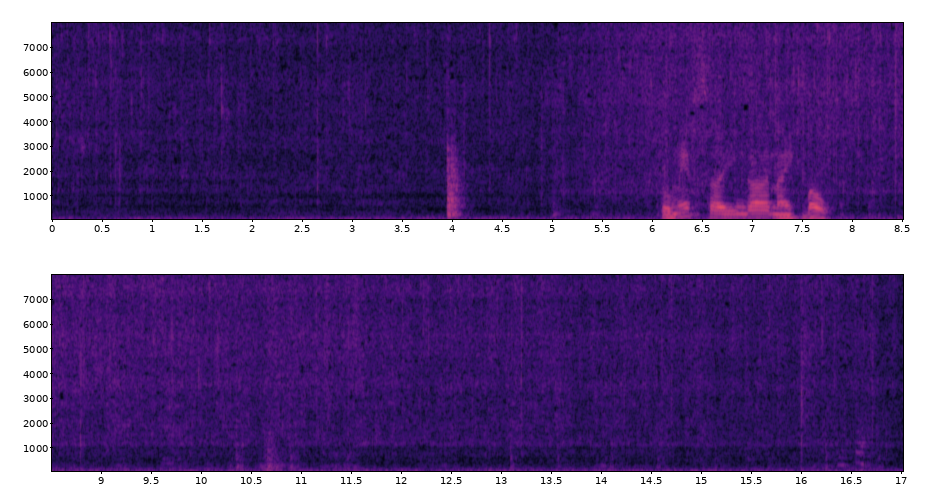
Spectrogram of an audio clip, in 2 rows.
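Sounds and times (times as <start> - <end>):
vegetables sizzling in hot oil: 0.0 - 17.0
spatula scraping and tapping pan: 12.4 - 15.2.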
